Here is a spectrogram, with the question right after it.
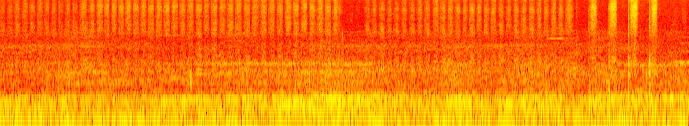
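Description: Continuous scratchy marker or chalk strokes writing words on a board in a classroom lesson, steady rhythmic scraping with a few short taps near the end, no talking.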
